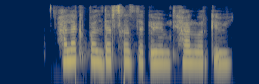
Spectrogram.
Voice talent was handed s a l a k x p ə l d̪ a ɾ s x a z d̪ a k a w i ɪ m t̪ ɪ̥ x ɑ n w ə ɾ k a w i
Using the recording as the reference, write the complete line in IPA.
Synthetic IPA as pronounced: h a l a k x p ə l d̪ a ɾ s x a z d̪ a k a w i ɪ m t̪ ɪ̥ h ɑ n w ə ɾ k a w i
